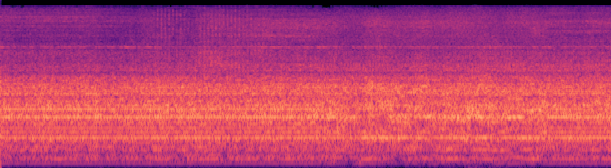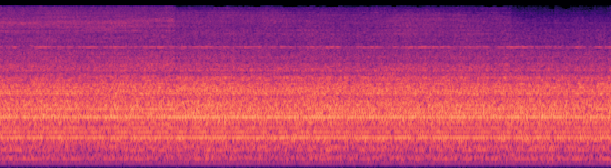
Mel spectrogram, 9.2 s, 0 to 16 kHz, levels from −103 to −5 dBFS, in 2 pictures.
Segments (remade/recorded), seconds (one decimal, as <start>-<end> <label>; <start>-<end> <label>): 0.0-2.4 recorded; 2.4-4.1 remade; 4.1-9.2 recorded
